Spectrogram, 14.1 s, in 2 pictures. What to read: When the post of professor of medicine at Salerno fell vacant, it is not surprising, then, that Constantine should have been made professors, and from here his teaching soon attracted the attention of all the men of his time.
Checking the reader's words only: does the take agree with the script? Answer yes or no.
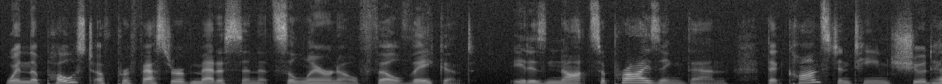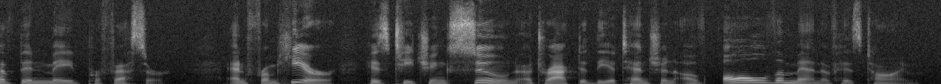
no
